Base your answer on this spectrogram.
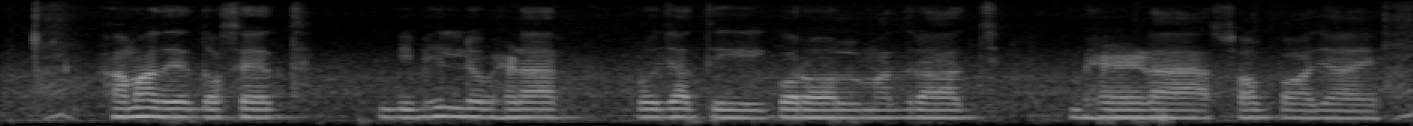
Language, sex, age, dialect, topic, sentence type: Bengali, male, 25-30, Jharkhandi, agriculture, statement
